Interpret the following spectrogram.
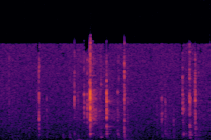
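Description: Faint computer keyboard typing: a scattering of soft key clicks that starts about half a second in, as code is typed into the editor.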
